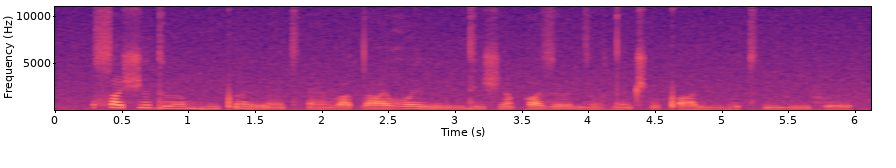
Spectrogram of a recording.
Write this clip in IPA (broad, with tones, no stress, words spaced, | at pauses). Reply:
sˤə˦ ʃə˦dɹə̃˨˦mbĩ˨pʼə̃˦˨ rɛ̃˨t͡sʼæ̃˨və˨˦ dˤæ˨˦ʁʷɛ˦rĩ˨ ndɪ˦ ʃɛ̃˦qʷʌ˦zə˞˦ nzə̃˨vdɛ̃˦t͡ʃʼʊ˦ pʼɑ˨ɾi˦mbʊ˨ t͡sʼĩ˦ vĩ˦fə˞˨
